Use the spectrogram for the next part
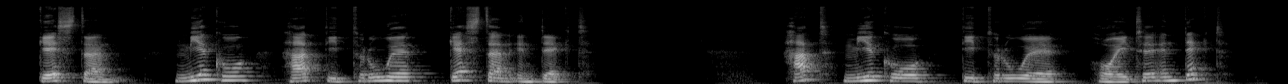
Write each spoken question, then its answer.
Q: Hat Mirko die Truhe heute entdeckt?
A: Nein, nein, nein, nein. Er hat die Truhe nicht heute entdeckt, sondern gestern.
